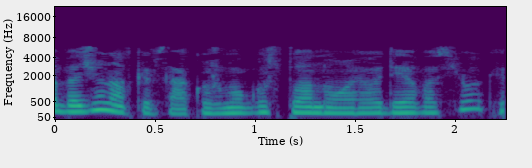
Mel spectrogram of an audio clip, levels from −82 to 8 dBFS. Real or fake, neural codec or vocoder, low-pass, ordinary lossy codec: fake; vocoder, 24 kHz, 100 mel bands, Vocos; 7.2 kHz; MP3, 24 kbps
